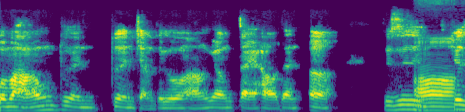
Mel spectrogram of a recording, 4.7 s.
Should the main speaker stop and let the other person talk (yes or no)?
no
